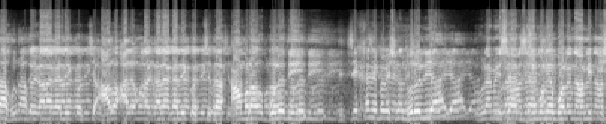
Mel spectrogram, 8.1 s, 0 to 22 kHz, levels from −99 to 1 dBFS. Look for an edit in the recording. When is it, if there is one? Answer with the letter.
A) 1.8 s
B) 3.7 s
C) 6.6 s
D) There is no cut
C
